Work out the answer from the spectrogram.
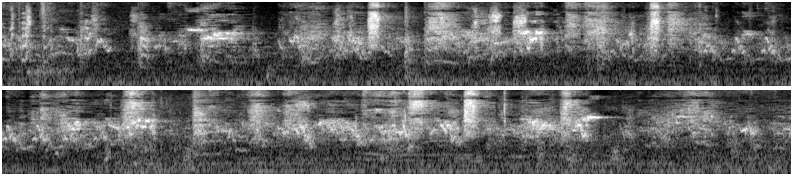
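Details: Budgerigars chatter in a steady run of scratchy chirps and brief squawks, louder spikes now and then, over a faint low hum.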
